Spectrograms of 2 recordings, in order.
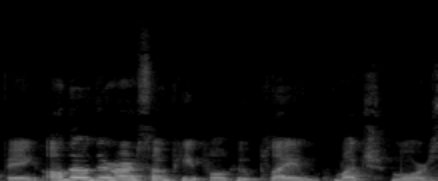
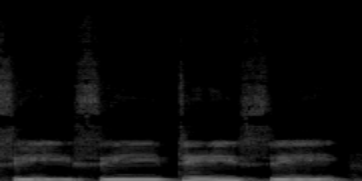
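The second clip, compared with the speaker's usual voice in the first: evenly spaced letters on a level pitch; soft, steady play-along recital; reciting note letters; 4 dB quieter, much slower than usual. Shown as a demonstration. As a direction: chant the letter names in time. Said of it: "say the, the letter names".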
